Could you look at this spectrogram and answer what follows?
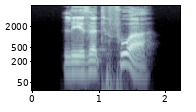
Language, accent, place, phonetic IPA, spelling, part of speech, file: German, Germany, Berlin, [ˌleːzət ˈfoːɐ̯], leset vor, verb, De-leset vor.ogg
- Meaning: second-person plural subjunctive I of vorlesen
